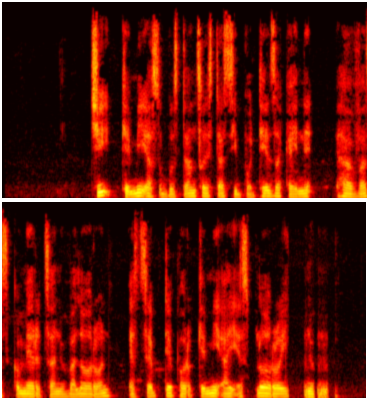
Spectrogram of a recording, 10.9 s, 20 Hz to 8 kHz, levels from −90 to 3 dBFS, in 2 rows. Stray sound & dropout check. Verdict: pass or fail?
fail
